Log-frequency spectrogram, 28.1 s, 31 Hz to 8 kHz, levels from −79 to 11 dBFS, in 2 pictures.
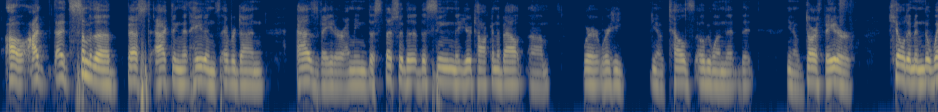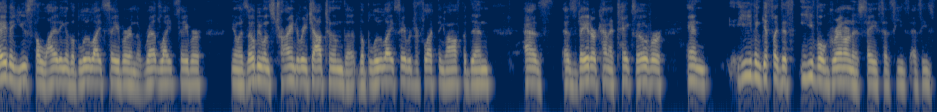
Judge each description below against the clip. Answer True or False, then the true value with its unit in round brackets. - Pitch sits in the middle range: False (130 Hz)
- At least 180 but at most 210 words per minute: True (205 wpm)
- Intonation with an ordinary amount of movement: False (2.0 semitones)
